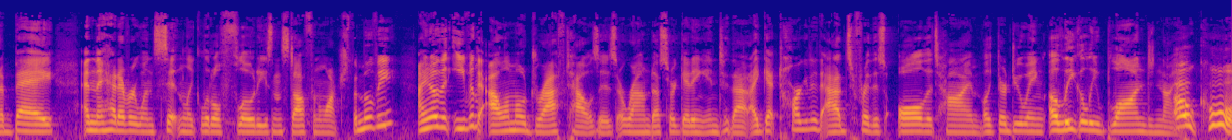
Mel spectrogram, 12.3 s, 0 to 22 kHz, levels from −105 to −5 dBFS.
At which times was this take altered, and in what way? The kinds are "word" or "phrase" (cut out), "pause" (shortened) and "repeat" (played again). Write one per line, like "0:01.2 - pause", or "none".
0:04.8 - word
